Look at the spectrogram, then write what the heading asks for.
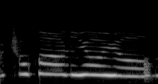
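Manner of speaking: slow, whimpering pretend sob; hammed-up crying patient; mock crying. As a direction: fake a cry through the words.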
